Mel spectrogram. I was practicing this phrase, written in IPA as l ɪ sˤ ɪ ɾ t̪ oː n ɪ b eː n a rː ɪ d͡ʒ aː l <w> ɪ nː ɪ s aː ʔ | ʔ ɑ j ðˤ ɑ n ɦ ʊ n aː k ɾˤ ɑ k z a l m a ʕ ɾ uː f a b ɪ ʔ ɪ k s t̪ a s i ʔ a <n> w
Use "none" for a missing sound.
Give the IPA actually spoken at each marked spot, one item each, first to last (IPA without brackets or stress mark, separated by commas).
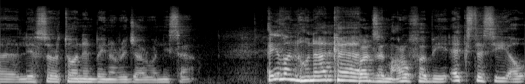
w, none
